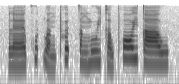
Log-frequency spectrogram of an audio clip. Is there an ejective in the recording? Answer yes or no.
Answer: no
